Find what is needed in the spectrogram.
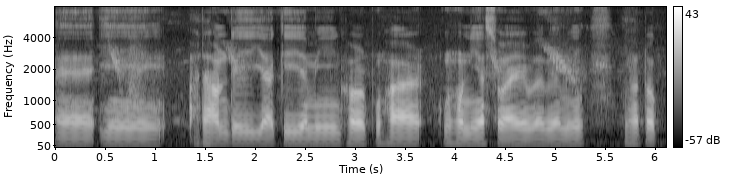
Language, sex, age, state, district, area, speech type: Assamese, male, 30-45, Assam, Lakhimpur, rural, spontaneous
